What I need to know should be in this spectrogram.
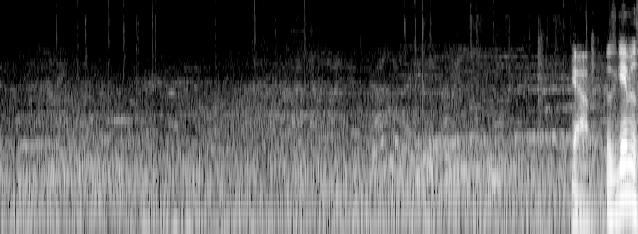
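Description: Arcade buttons click rapidly under quick fingers.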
